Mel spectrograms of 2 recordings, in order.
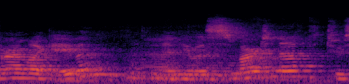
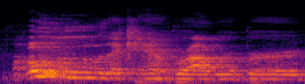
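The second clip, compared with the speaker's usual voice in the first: loud, drawn-out campfire scare; spooky uncle; 10 dB louder, slower than usual. Acted. Uncle terrifying kids at the family campout, spooky. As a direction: launch the scary tale with a big 'oh'. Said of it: "terrified me at our family campout".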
